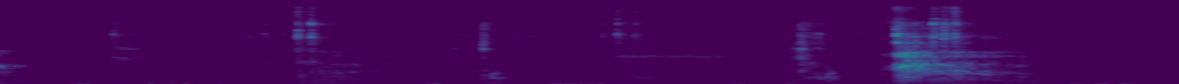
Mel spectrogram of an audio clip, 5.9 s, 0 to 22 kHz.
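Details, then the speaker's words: 1967 Ford Mustang abandoned 20 years, engine turned slowly by hand after being freed: light clicks, then a brief gritty crunch. Owner thinks it may be the distributor, not yet inspected; no mechanical banging heard. "actually I think that might be I might be hearing that in the distributor I haven't even taken that off to look at it yet I don't hear any mechanical banging going on anywhere so that's good"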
